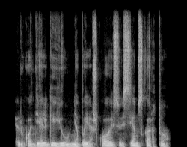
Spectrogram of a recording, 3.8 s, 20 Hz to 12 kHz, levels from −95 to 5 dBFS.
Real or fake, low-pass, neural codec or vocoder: real; 10.8 kHz; none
